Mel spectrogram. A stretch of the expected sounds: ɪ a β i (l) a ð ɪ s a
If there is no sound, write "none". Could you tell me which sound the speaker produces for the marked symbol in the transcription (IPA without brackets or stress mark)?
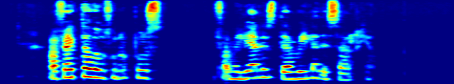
l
